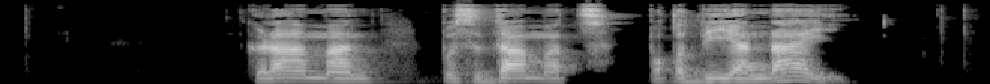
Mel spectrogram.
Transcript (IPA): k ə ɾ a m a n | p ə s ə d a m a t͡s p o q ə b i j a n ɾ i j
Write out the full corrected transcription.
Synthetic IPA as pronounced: k ə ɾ a m a n | p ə s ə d a m a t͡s p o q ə d i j a n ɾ a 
